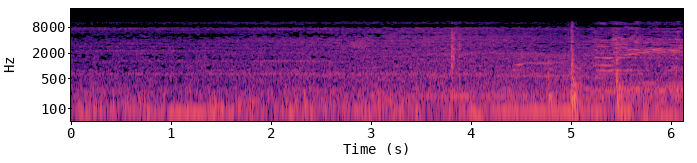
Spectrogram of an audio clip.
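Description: Low rumble of wind and handling noise on a handheld microphone, with sharp clicks about four and five seconds in as the car door is opened and shut. Music begins just before the end.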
